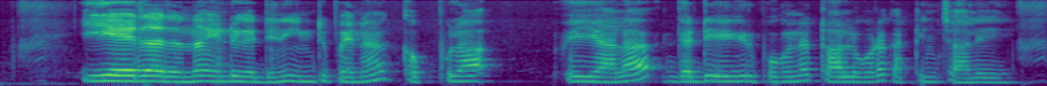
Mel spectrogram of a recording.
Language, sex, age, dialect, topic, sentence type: Telugu, male, 18-24, Central/Coastal, agriculture, statement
